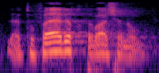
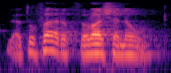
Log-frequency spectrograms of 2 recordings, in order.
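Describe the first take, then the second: First: It is said in a scolding, reproachful tone. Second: It is said in a menacing, threatening tone. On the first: The listener's peers are getting ahead while he sleeps. "متى تكون للتوبيخ؟ ... يعني أصحابك يسبقونك" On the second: The listener will face consequences for staying in bed. "متى تكون هذه الجملة على سبيل التهديد؟ ... يعني سترى"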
